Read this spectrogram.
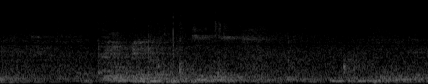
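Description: A man speaks briefly in a large echoing hall.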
